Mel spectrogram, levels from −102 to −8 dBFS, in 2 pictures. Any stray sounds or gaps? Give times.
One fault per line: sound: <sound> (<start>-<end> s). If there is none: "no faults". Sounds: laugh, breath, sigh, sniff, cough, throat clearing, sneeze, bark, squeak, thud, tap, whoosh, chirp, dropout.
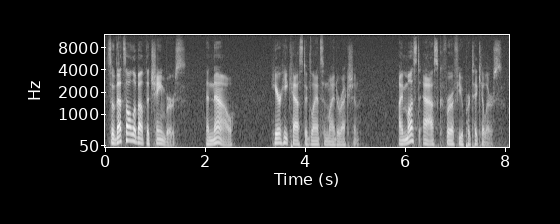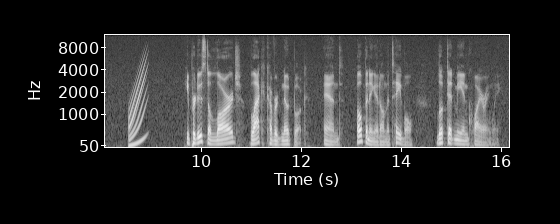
sound: chirp (8.6-9.0 s)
